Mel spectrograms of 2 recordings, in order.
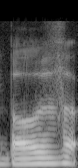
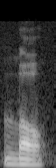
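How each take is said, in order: First: It ends with a V sound. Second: It ends on a plain O vowel. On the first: The speaker calls it wrong. "Don't I say Bov ... No, you don't pronounce the Vav" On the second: The speaker calls it right. "This would be pronounced just Bo"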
